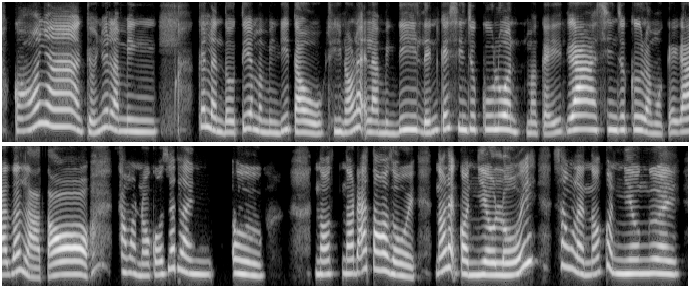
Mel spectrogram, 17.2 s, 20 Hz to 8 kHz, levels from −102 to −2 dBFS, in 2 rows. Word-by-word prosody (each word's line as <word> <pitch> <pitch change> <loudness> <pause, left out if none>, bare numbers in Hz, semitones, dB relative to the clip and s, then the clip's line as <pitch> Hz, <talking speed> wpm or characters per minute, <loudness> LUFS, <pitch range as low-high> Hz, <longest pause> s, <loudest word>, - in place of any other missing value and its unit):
Có 270 +6 -2
nha, 360 -4 +2
kiểu 240 - -4
như 315 +7 -4
là, 295 -5 -2
mình 250 -2 -4 0.5
cái 365 0 -3
lần 275 -7 -2
đầu 235 0 -3
tiên 310 +5 -5
mà 260 - -3
mình 230 -2 -5
đi 280 +5 -4
tàu 230 -5 0
thì 250 -1 -4
nó 235 +3 -2
lại 345 -7 -2
là 235 -1 -3
mình 220 -2 -7
đi 295 +2 +1
đến 250 +2 -4
cái 300 +2 -3
Shinjuku 300 -2 -2
luôn. 300 -3 +2
Mà 220 -2 -9
cái 215 +5 -7
ga 295 +2 +5
Shinjuku 290 0 -3
là 235 -3 -3
một 210 -1 -9
cái 235 - -7
ga 255 +2 0
rất 320 +6 -1
là 215 -7 -1
to, 275 +2 +8 0.4
xong 325 -1 -2
rồi 305 - -3
nó 250 0 -3
có 270 +2 -2
rất 400 +6 -3
là 345 -3 +1 0.5
ừ, 275 -5 +1 0.7
nó 280 0 -1
nó 295 0 -1
đã 335 +5 0
to 365 -2 +6
rồi, 250 -6 0 0.3
nó 330 +4 +1
lại 420 0 +2
còn 275 -2 +2
nhiều 265 0 +4
lối, 260 - +3 0.4
xong 445 -3 -3
là 305 -5 0
nó 280 +4 -4
còn 330 -6 -1
nhiều 295 0 +3
người. 295 -1 +1
280 Hz, 205 wpm, -21 LUFS, 250-300 Hz, 0.7 s, to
